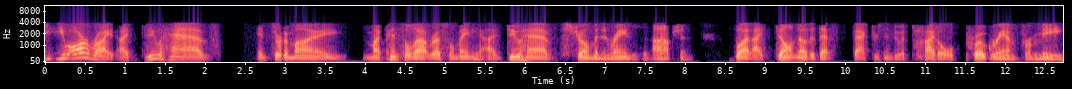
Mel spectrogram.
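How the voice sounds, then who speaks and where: A man talks at a moderate pace in a medium pitch, with ordinary pitch variation. His is an unremarkable speaking voice. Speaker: professor and wrestling fan. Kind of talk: casual chat.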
